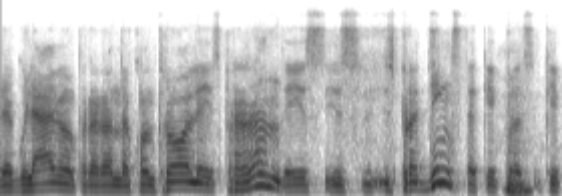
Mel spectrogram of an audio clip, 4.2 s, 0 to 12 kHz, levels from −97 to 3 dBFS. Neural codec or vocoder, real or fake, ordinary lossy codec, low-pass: none; real; Opus, 16 kbps; 7.2 kHz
